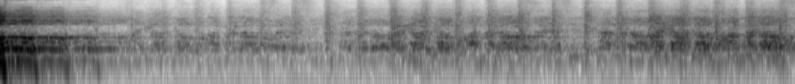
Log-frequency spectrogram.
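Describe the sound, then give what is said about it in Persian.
A crowd shouts the religious chant Ya Muhammad: a lone voice leads at the start, then many voices answer in repeated, rhythmic shouted bursts that grow gradually louder. “صدا تو آزاد کن. فریاد یا محمد،”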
